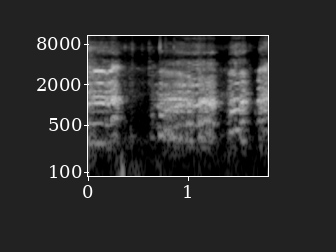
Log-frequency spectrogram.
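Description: Chickens cluck in close, uneven bursts with short pauses between them, with no talking.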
